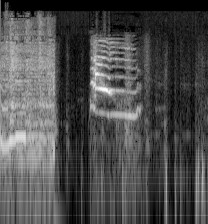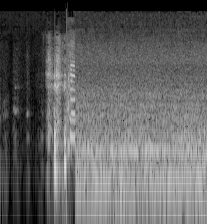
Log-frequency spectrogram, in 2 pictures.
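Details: Pet cat in a funny cats montage: a loud, wavering meow that bends up then down, set between sharp clattering bursts, and then a steady hiss of background noise.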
